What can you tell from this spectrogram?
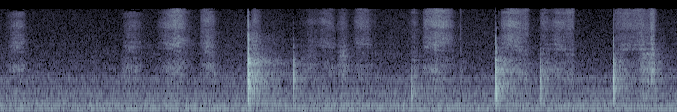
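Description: Chalk writing on a blackboard: faint scratchy strokes broken by a few sharp taps of the chalk against the board, the loudest about two seconds in.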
